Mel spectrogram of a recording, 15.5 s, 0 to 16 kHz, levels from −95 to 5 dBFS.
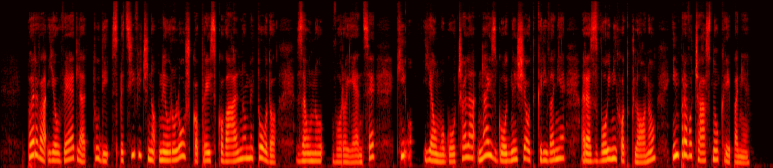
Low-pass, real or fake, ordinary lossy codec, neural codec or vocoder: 14.4 kHz; real; Opus, 24 kbps; none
